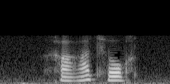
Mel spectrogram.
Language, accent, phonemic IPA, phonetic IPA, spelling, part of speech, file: Armenian, Eastern Armenian, /χɑʁɑˈt͡sʰoʁ/, [χɑʁɑt͡sʰóʁ], խաղացող, verb / noun, Hy-խաղացող.ogg
- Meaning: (verb) subject participle of խաղալ (xaġal); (noun) player (one who plays any game or sport)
